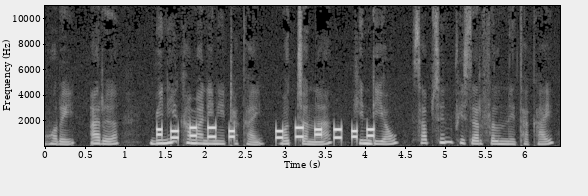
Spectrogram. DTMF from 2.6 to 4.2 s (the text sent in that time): 160248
